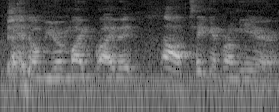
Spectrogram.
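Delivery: ordinary talk, nothing marked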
